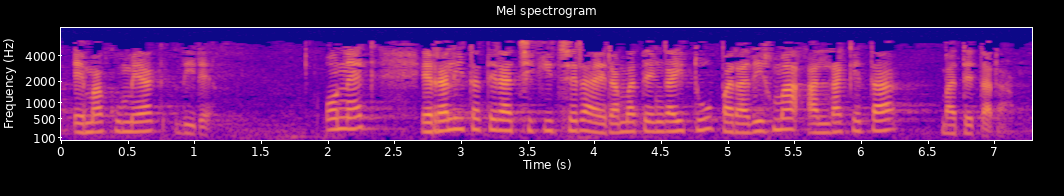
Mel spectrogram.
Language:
Basque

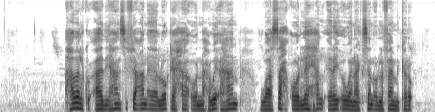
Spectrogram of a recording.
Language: Somali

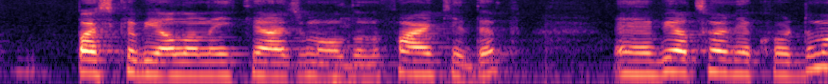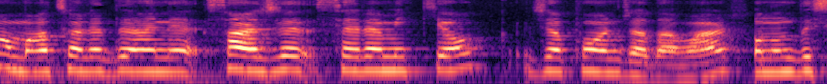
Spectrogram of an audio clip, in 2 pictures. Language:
Turkish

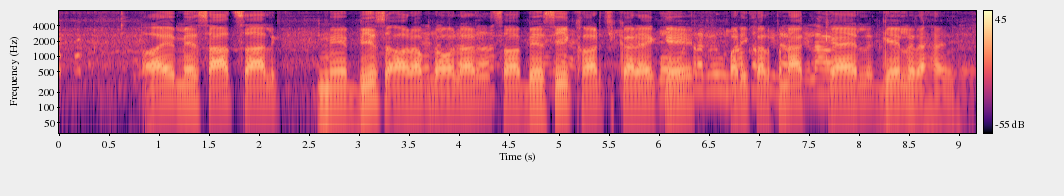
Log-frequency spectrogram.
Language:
Maithili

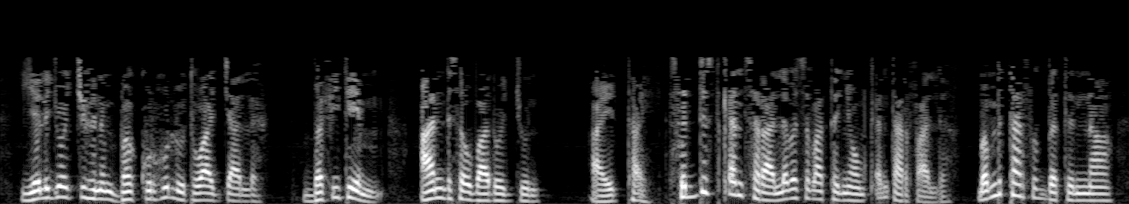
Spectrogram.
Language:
Amharic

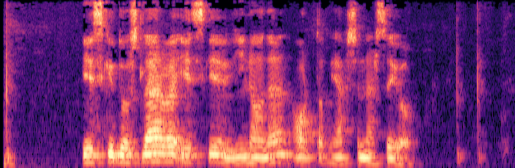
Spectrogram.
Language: Uzbek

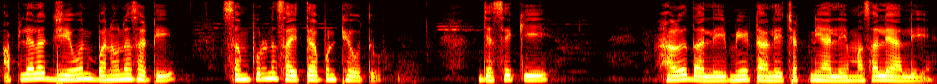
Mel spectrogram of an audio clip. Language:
Marathi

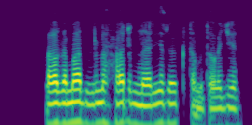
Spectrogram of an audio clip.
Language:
Pashto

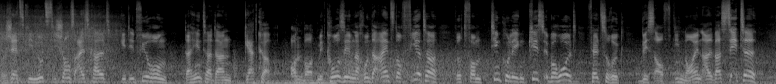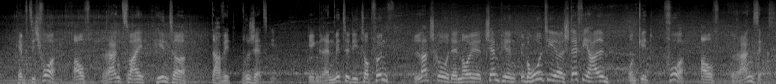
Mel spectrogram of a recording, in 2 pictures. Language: German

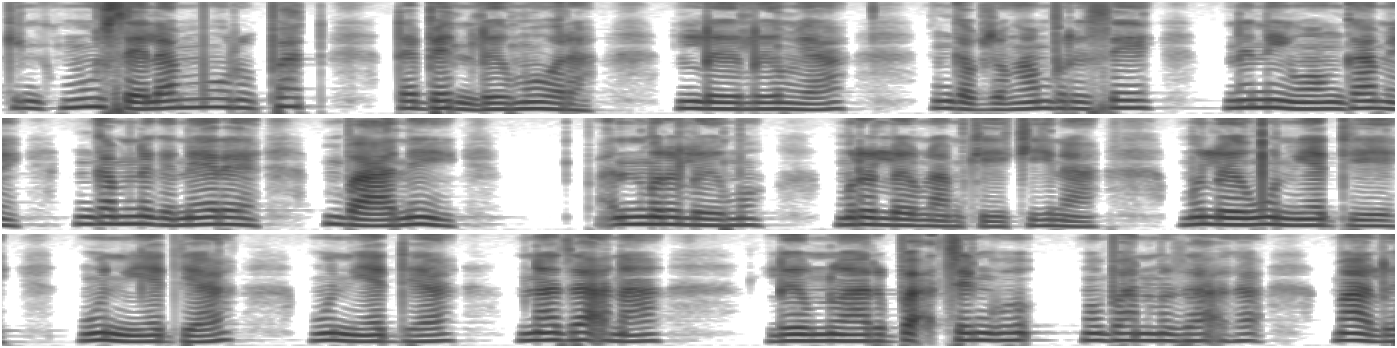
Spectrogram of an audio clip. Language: Samba Leko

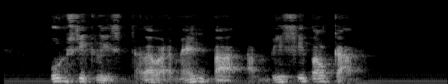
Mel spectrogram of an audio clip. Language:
Catalan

